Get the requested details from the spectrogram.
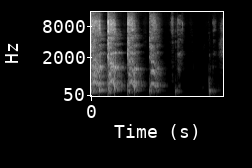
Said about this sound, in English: that's a weed cough.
